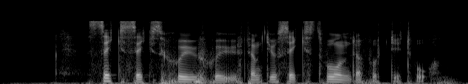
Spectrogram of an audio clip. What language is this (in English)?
Swedish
